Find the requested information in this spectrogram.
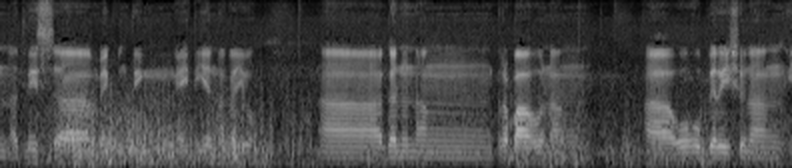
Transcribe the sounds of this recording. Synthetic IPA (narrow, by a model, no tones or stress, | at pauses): nʔɐt̪list̪amɐjkʊnt̪ɪŋʔɐjd̪iːjɐnɐkɐjo̞aɡɐno̞nɐŋt̪ɾɐbaːho̞nɐŋ | ʔaʔoʔopɛɾɛjʃonɐŋh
